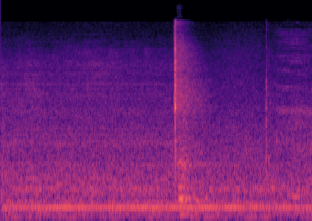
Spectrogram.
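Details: Lathe coolant pump motor switched on with the coolant control switch: a steady low electrical hum under a single switch click, with no rattle or grinding; normal running.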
